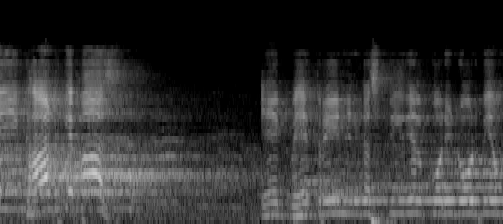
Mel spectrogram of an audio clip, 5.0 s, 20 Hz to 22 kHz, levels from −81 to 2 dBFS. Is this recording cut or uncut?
uncut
